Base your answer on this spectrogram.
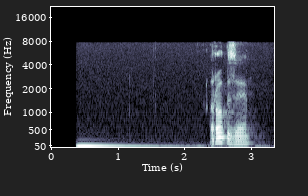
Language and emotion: Russian, neutral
